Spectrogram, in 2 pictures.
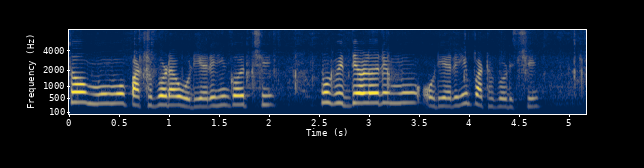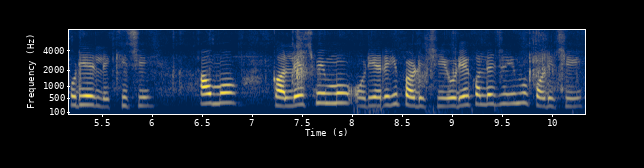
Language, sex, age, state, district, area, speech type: Odia, female, 18-30, Odisha, Puri, urban, spontaneous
